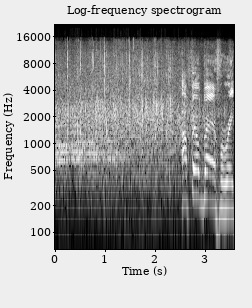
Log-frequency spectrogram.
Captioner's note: cheers and applause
